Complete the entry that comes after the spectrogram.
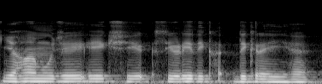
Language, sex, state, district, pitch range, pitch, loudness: Hindi, male, Arunachal Pradesh, Lower Dibang Valley, 125-135 Hz, 130 Hz, -14 LUFS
